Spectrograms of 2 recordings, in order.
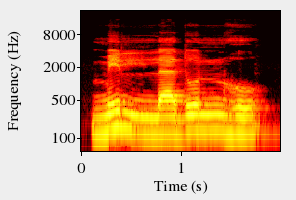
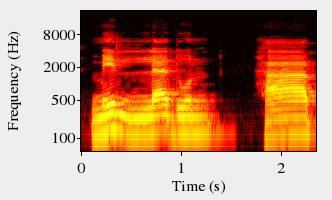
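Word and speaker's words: مِن لَّدُنْهُ: নুন সাকিনের উচ্চারণটা লামের সাথে মিলিয়ে যাবে। মিম নুন লাম জের মিল, লাম জবর লা, মিল্লা। দাল নুন পেশ দুন, মিল্লাদুন। হা পেশ হু, মিল্লাদুনহু, মিল্লাদুনহু।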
